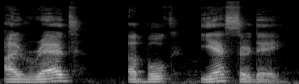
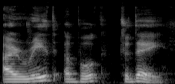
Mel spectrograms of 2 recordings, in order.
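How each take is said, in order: First: I read a book yesterday, read like bed; past read. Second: I read a book today, read like need; present read. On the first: Teacher models the past read as red. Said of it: "eu li um livro ontem". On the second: Teacher models the present read as reed. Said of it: "eu leio um livro hoje". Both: Shown as a demonstration.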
